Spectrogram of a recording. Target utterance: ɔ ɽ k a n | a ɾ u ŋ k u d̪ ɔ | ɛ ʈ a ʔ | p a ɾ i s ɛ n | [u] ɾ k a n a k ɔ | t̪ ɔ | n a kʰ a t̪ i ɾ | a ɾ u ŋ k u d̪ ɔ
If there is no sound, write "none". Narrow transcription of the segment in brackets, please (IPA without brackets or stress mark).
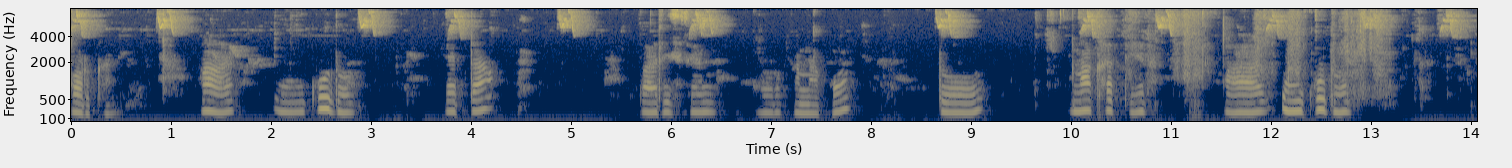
ɔ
